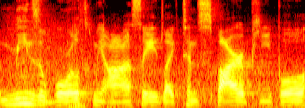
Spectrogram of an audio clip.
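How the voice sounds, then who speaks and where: Noticeable background noise sits behind a man speaking at a fairly slow pace. His intonation is monotone and flat. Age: 20s. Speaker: car YouTuber. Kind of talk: casual vlog monologue. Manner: halting, many fillers.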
